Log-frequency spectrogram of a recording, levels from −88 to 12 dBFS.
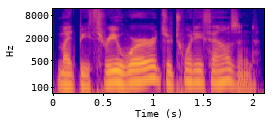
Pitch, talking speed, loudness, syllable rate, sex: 125 Hz, 225 wpm, -16 LUFS, 4.9 syllables/s, male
